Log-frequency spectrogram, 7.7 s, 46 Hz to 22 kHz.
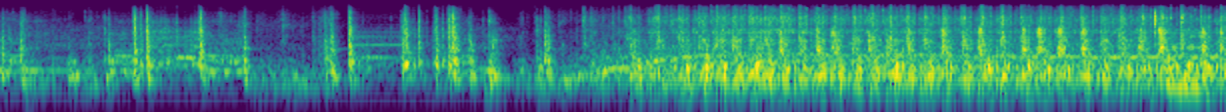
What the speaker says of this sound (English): I'm going to go ahead and hit start. This one's going to take 3 minutes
